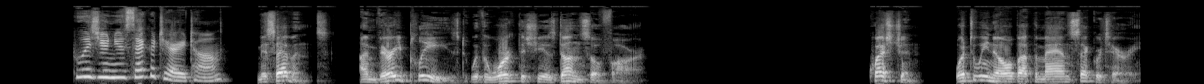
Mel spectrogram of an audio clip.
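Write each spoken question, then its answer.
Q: What do we know about the man's secretary?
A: She does good work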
